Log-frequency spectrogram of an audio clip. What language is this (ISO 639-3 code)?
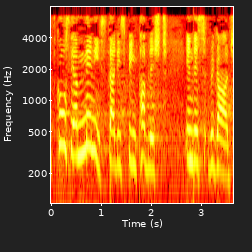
eng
